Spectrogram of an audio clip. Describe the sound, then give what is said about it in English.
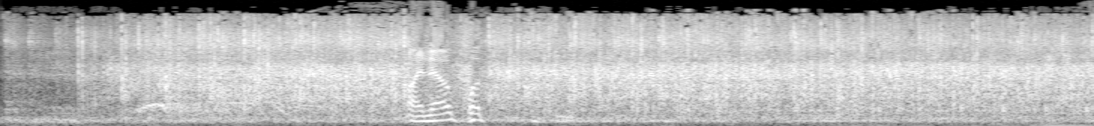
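Sustained applause fills the Dáil chamber after the Dáil Clerk announces Deputy Catherine Connolly as the successful candidate selected by secret ballot, rising quickly after a quiet start and holding steady and loud throughout, with a brief raised voice or cheer breaking through near the middle. “I'm sure you applauded Catherine Connolly like anybody else would”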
